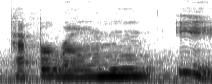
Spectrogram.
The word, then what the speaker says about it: pepperoni: no pepper ro and pepperoni you hear e but it's spelled with an i tricky I like pepperoni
